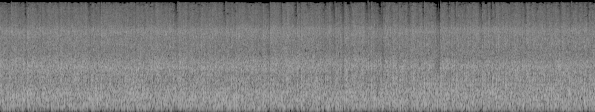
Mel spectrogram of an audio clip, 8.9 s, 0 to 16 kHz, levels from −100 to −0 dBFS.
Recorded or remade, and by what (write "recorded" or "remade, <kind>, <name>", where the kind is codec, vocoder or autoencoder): recorded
